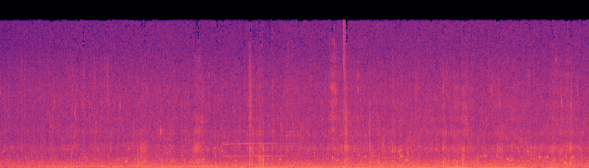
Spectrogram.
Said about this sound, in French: À l'abri du vent, au bord de la piste, enneigée, à moitié gelée, s'écoule ce petit ruisselet.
